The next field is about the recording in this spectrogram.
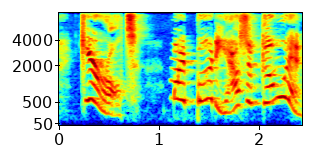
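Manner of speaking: put-on very high, swooping, obnoxiously chummy American accent. Complaining about a game character's voice, imitating him: imitating Dandelion's American voice actor. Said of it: "You get this American who's like".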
